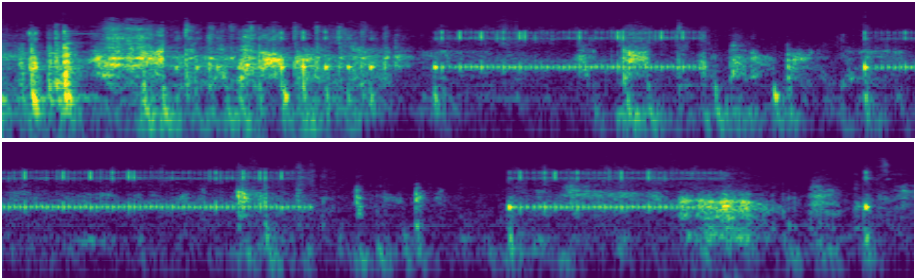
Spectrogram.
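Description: A telephone rings three times, each a long, bright, buzzing bell tone separated by short pauses, with some clattering noise before the first ring.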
